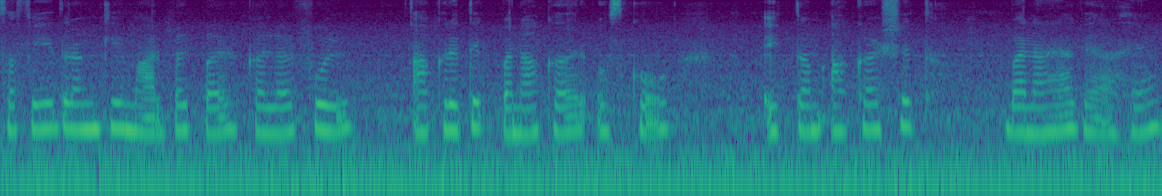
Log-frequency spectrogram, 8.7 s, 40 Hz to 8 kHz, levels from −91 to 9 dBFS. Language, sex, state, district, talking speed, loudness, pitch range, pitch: Hindi, female, Uttar Pradesh, Hamirpur, 115 wpm, -31 LUFS, 220-240 Hz, 230 Hz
